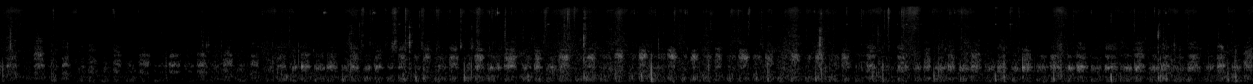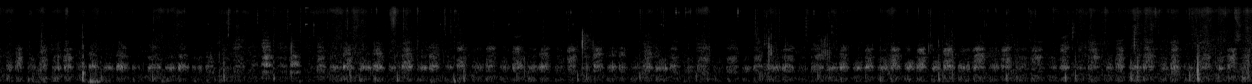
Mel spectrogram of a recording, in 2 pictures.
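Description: A dog panting in quick, steady breaths.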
